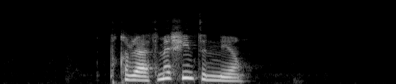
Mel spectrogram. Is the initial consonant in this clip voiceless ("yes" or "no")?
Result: yes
